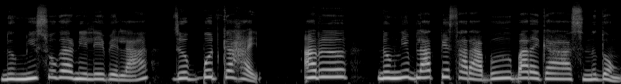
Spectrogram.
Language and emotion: Bodo, fearful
